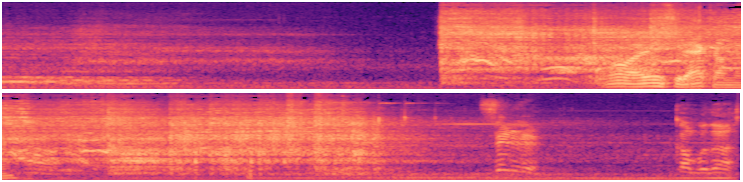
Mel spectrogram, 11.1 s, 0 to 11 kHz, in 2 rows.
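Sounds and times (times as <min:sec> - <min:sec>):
man speaking: 0:04.6 - 0:05.7.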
